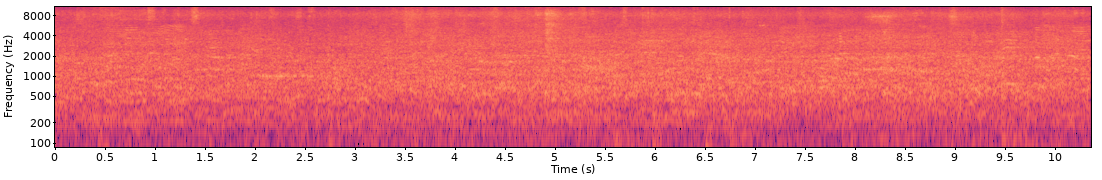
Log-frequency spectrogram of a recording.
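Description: A large crowd chatters loudly in a big echoing hall.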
